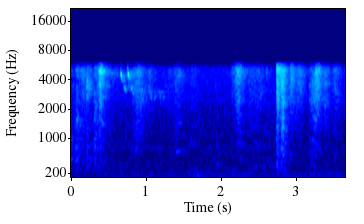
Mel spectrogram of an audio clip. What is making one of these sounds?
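A man's footsteps shuffle nearby as he walks away.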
